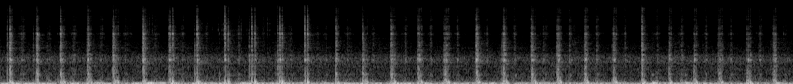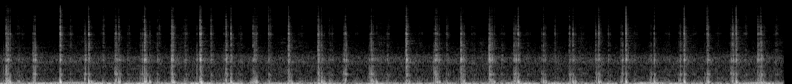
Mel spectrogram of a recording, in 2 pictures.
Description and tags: Scratching wood
scratching the edge of a longboard deck
longboard, scratching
